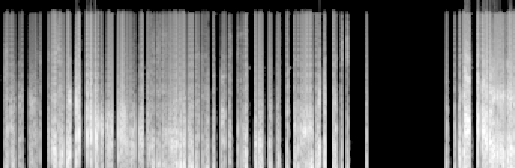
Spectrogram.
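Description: Choppy, breaking-up live-stream audio: bursts of voice and music fragments cut up by rapid crackling clicks, then the sound cuts out completely for most of a second near the end.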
